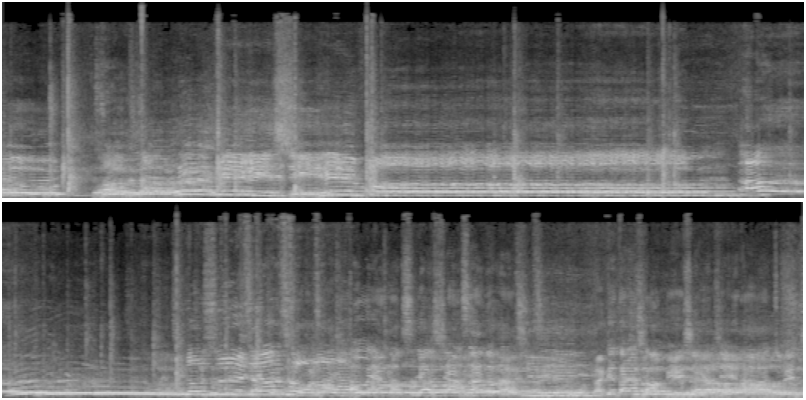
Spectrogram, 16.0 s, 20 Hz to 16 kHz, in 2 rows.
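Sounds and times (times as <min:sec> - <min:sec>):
hand claps: 0:00.0 - 0:04.0, 0:05.0 - 0:12.0
group singing unaccompanied: 0:00.0 - 0:07.6, 0:09.8 - 0:16.0.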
